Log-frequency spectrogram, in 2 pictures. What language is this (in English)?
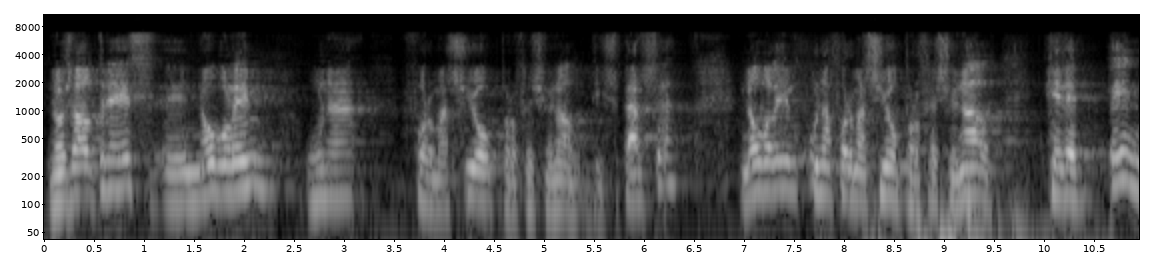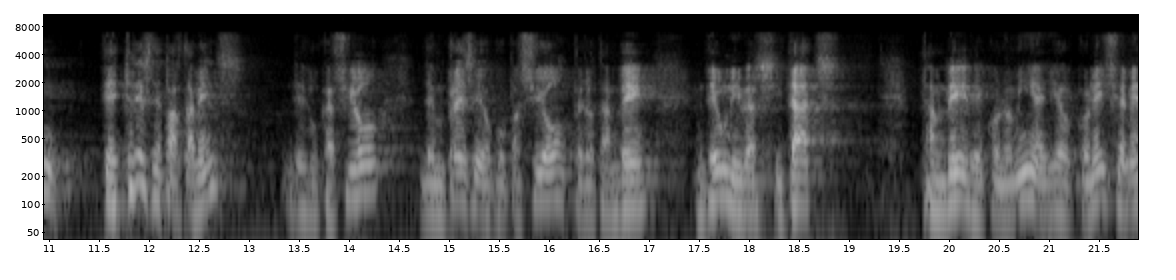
Catalan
